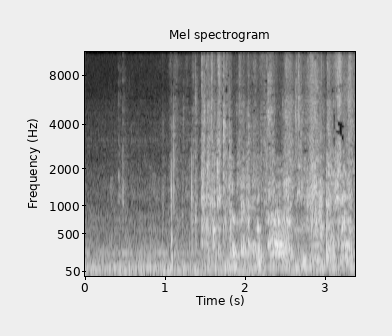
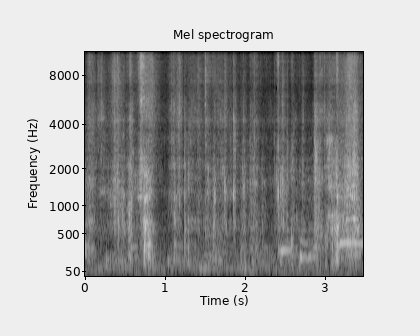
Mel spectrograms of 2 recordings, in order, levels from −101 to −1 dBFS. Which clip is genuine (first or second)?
first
